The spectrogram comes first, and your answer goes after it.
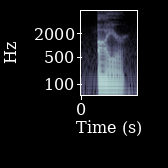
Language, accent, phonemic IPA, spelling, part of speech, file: English, US, /aɪ.ɚ/, ire, noun / verb, En-us-ire.ogg
- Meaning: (noun) 1. Iron 2. Great anger; wrath; keen resentment; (verb) To anger, to irritate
